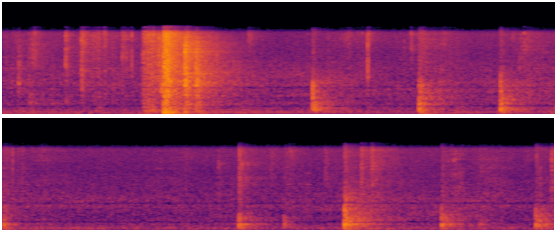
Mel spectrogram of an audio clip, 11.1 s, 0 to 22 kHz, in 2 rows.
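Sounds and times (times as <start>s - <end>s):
front door thudding: 1.4s - 2.3s.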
